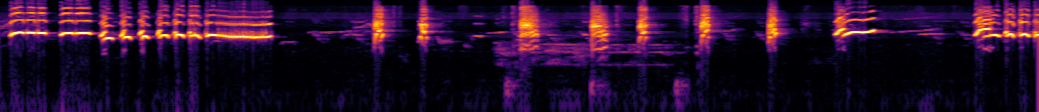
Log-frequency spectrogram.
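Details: Oriental magpie-robin song used as a lure to make other birds sing: a bright run of rapid repeated whistled notes, then scattered harsh buzzy bursts and sharp chips, ending in clear whistles.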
